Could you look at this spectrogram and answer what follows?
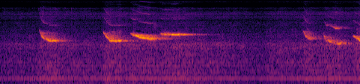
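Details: Silver-eared mesia in full flute-like nyuling song, short clusters of two or three downslurred whistles separated by a second or more of quiet, one note drawn out flat, faint hum underneath.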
